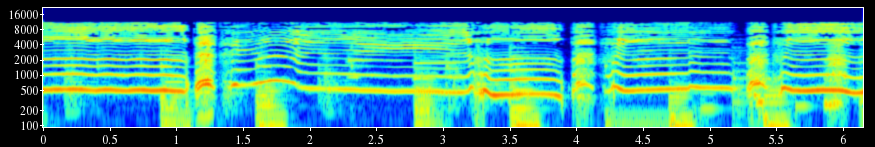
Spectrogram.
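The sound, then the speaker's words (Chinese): A little girl with a high fever cries at a hospital, afraid of an injection: high, wavering wails broken by many short sobbing gasps, loud and continuous. “小妹妹，别哭别哭”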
